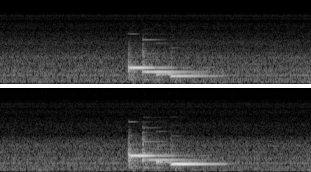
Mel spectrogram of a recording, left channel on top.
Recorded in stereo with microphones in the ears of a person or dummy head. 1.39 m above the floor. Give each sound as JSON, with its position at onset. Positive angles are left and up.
{"t": 1.3, "sound": "a ringtone", "side_deg": 10, "distance_m": 1.2}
